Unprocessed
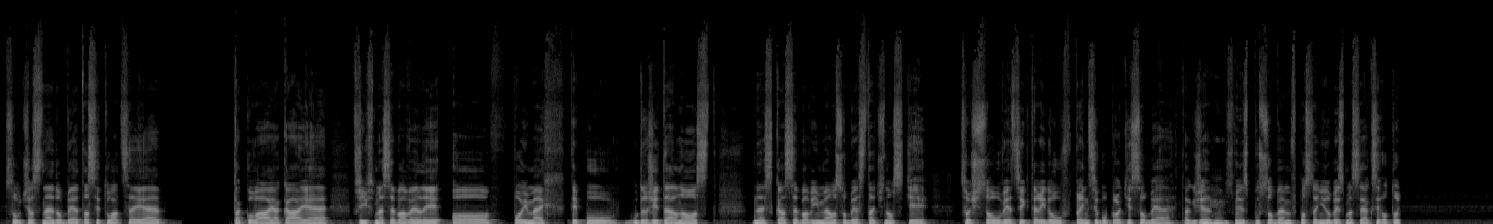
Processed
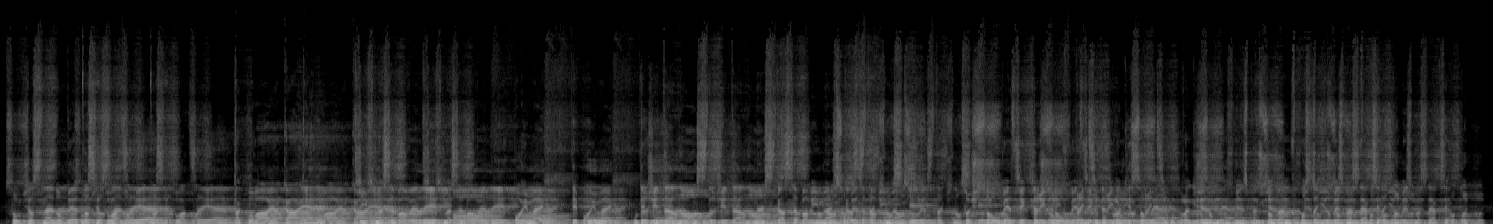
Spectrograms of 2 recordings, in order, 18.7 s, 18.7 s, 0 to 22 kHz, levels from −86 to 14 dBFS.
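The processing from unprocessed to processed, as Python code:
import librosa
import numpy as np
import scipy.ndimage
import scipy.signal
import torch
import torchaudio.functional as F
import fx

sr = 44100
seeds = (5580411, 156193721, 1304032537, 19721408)

y = fx.peak_eq(x, sr, hz=520.0, db=-2.0, octaves=0.32)
y = fx.notch(y, sr, hz=2700.0, q=6.5)
y = y + 10.0 ** (-3.5 / 20.0) * np.pad(y, (int(852 * sr / 1000.0), 0))[:len(y)]
y = fx.rev_gated(y, sr, seeds[0], gate_ms=220, shape='rising', drr_db=5.0)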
